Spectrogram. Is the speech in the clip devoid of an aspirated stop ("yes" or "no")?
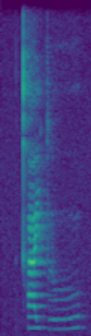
no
